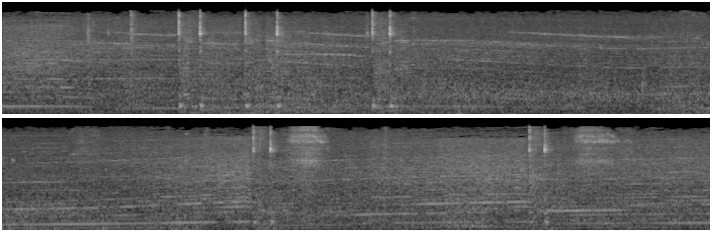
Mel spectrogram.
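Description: A racing car engine revs up and down as gears change.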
